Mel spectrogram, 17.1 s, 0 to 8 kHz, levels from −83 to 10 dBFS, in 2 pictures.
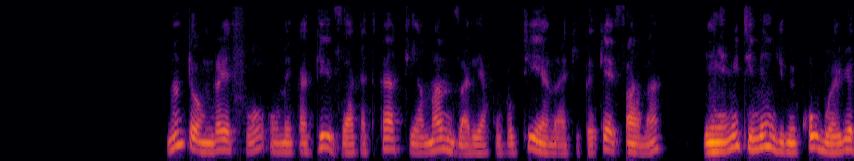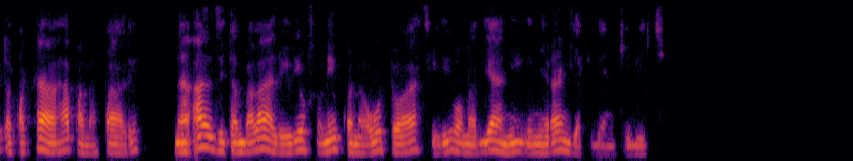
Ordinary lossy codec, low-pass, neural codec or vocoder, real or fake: AAC, 48 kbps; 7.2 kHz; codec, 24 kHz, 3 kbps, HILCodec; fake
